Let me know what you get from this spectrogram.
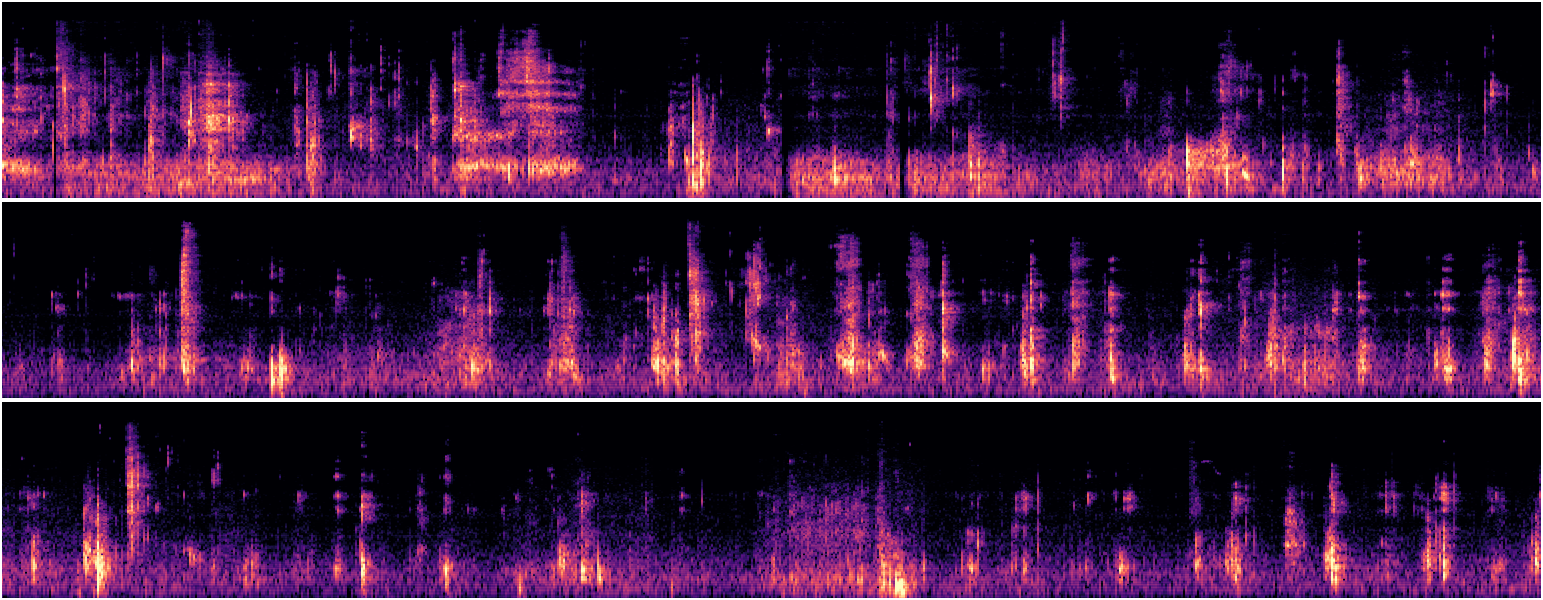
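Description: Close-up eating sounds: chewing and crunching of crispy fried puri with chicken curry, full of irregular wet mouth clicks and smacks.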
